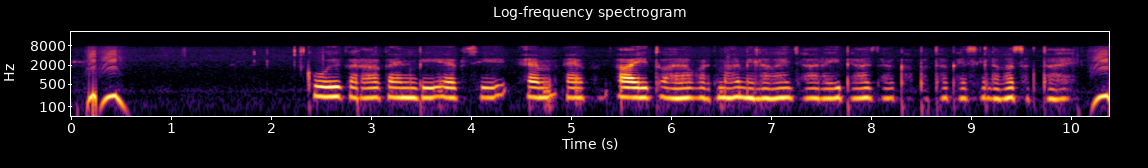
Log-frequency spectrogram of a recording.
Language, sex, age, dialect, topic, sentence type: Hindi, female, 18-24, Garhwali, banking, question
